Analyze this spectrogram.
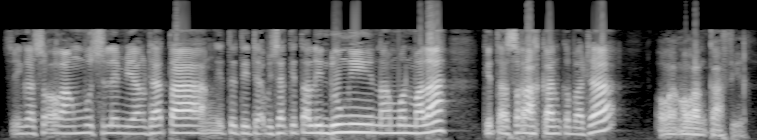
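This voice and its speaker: A man delivers a religious study lecture, reading Arabic phrases and explaining them with many hesitation fillers. His voice sits a little high and has a gravelly edge. The recording is dry and dull, with a lo-fi sound. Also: steady tone, moderate pace, no echo. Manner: reads Arabic text then explains it, with frequent hesitation fillers. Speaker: Islamic religious teacher.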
